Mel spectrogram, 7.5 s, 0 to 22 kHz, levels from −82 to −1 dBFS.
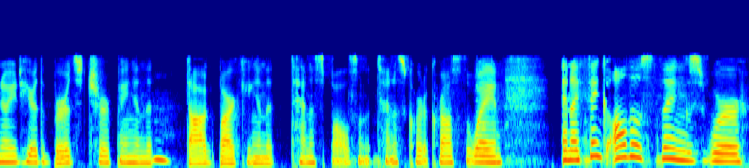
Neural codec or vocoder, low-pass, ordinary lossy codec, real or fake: none; 5.4 kHz; AAC, 32 kbps; real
